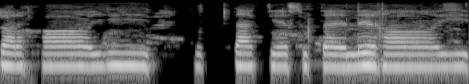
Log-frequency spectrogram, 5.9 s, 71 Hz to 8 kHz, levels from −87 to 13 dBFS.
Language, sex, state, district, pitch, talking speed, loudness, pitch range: Hindi, male, Bihar, Sitamarhi, 195 Hz, 40 wpm, -16 LUFS, 190-200 Hz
